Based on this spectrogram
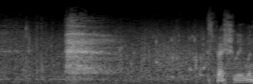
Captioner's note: sigh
